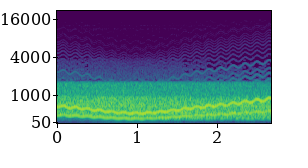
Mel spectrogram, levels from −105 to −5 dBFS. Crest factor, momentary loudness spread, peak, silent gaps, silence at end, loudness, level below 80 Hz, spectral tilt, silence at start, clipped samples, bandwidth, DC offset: 10 dB; 0 LU; -8 dBFS; none; 0 s; -19 LUFS; -84 dBFS; -12.5 dB/octave; 0 s; under 0.1%; 3.3 kHz; under 0.1%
